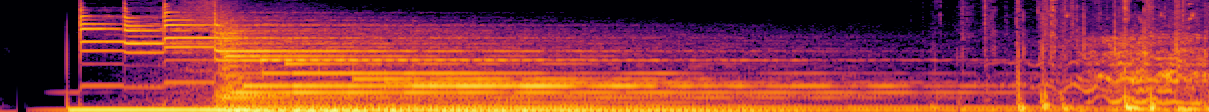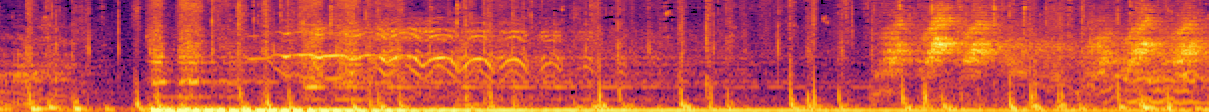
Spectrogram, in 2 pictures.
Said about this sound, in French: Sur son cheval noir, Lady Esther Stanhope galope à travers le désert.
